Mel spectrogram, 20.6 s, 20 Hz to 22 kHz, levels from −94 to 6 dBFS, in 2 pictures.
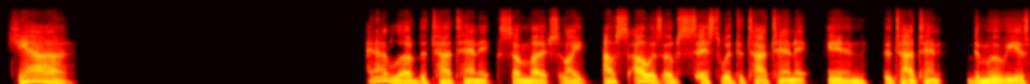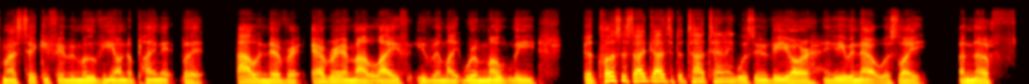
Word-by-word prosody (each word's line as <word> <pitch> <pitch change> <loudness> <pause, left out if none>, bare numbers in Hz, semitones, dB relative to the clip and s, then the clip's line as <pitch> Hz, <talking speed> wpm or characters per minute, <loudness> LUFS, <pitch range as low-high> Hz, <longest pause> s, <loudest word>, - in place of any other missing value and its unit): Yeah. 140 - +2 3.0
And 155 +2 -4
I 185 - 0
love 120 -7 0
the 115 -1 -3
Titanic 115 +1 -2
so 125 -2 -2
much, 115 +1 +1
like, 120 -2 -3 0.2
I 140 - +3
was 150 - -3
I 155 +2 +4
was 155 -5 +3
obsessed 130 +1 -2
with 130 -3 -1
the 125 -2 -6
Titanic, 130 +2 -1 0.2
and 110 -4 0 0.2
The 115 - -1
Titan 125 +1 -1 0.2
the 120 -1 -3
movie, 125 0 +4
is 125 0 -3
my 120 0 +2
2nd 125 +1 -4
favorite 120 -1 -1
movie 120 0 +2
on 120 0 +2
the 120 - -2
planet, 130 +2 -1
but 110 -4 -4 0.3
I 130 +1 +3
would 125 -2 +1
never, 115 -3 0
ever 130 -1 +2
in 120 -1 +2
my 115 -1 +3
life, 110 +1 0
even 110 -2 -1
like 110 -1 -1
remotely 110 -1 +2 0.5
the 125 - +1
closest 180 - +3
I 170 - +6
got 165 -2 +3
to 155 - -8
the 140 -1 -6
Titanic 150 -1 -2
was 125 -1 -2
in 120 -1 +1
VR, 115 -3 +2
and 115 -1 -3
even 125 0 +3
that 120 -5 +2
was 105 +3 -5
like, 105 -2 -1 0.3
enough. 120 -2 0
120 Hz, 165 wpm, -22 LUFS, 115-130 Hz, 3.0 s, I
